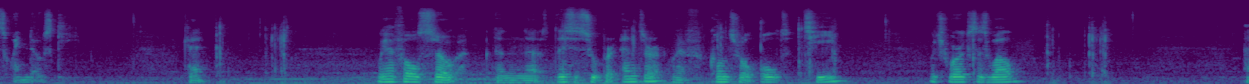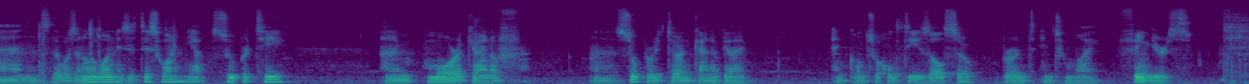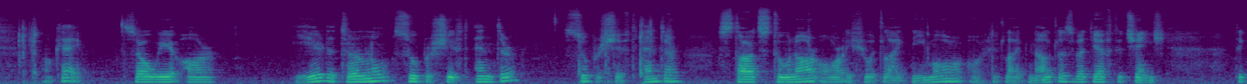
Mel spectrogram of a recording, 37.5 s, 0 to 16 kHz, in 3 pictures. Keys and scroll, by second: 2.7 shift+super+q, 8.0 ctrl+alt+t, 9.7 Escape, 13.4 super+t, 25.2 shift+super+q, 31.4 shift+super+Return.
